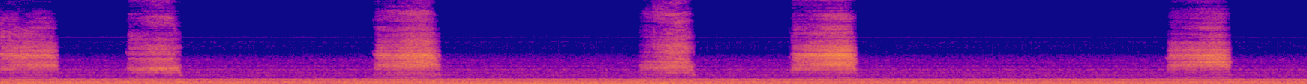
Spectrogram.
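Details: Barn owl young, four wild chicks in a research nest box, begging as their mother brings a big rabbit; short breathy hissing shrieks, about seven spaced unevenly, over a persistent low background hum.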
